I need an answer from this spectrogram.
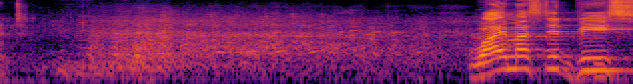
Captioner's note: audience laughs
